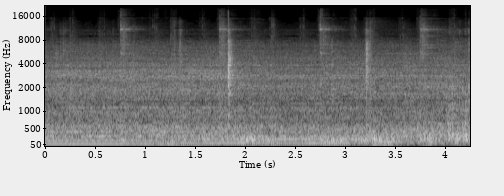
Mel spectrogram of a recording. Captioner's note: machinery revving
